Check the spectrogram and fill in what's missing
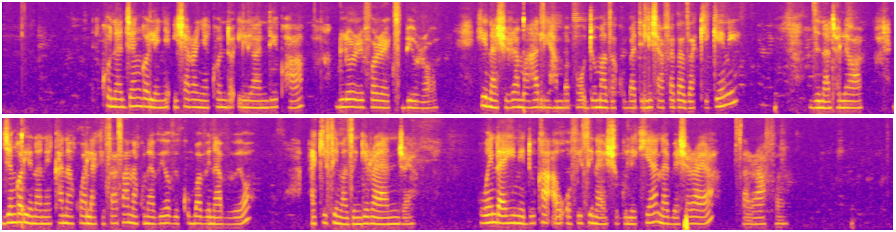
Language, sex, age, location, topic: Swahili, female, 18-24, Kisii, finance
